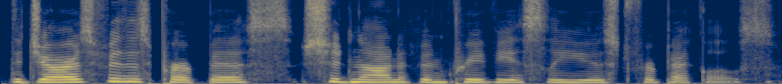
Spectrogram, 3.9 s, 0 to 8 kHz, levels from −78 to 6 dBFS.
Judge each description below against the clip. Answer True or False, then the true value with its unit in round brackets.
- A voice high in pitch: True (225 Hz)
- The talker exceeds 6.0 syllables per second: False (4.8 syllables/s)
